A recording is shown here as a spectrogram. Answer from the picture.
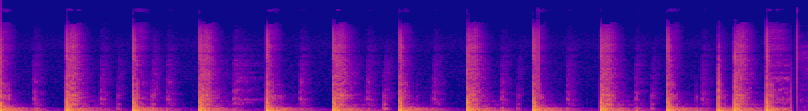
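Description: A kick drum recorded with three mics, one inside the shell near the beater, one at the resonant head's port hole and a sub kick, played back on its own: a steady beat of about one and a half hits a second, each hit a low boom with a bright beater click that dies away quickly. Near the end a few hits come closer together in a short fill.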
